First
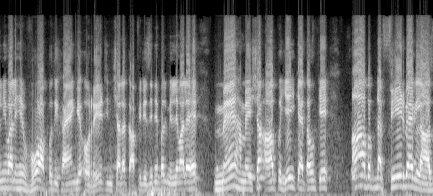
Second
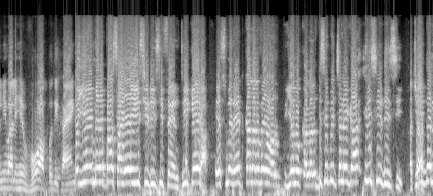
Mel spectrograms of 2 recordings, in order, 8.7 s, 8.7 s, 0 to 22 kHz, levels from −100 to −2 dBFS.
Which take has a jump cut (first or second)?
second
